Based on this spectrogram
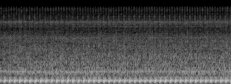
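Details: Yamaha Mio J scooter at a steady idle after repair: even single-cylinder putter, about twelve pulses a second with no skips or surges. It had died while riding and wouldn't restart because the ECU-to-fuel-pump connector was loose; the connector was reseated.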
